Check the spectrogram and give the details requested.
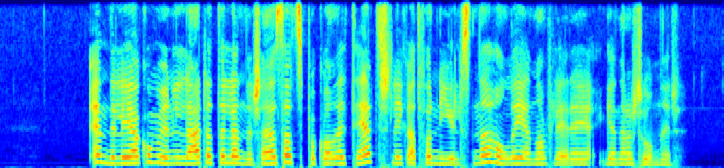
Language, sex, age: Norwegian, female, 20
